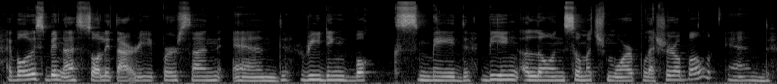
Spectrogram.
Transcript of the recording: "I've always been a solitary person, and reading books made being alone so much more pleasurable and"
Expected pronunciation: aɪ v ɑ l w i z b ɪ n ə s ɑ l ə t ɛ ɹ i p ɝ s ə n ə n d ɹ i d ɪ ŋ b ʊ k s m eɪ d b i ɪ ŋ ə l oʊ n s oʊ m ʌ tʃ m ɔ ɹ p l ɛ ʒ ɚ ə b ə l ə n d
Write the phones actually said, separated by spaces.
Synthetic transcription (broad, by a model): aɪ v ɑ l w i s b ɪ n ə s ɑ l ə t ɛ ɹ i p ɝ s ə n ə n d ɹ i d ɪ ŋ b ʊ k s m eɪ d b i ɪ ŋ ə l oʊ n s oʊ m ʌ tʃ m ɔ ɹ p l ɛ ʃ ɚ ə b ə l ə n d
